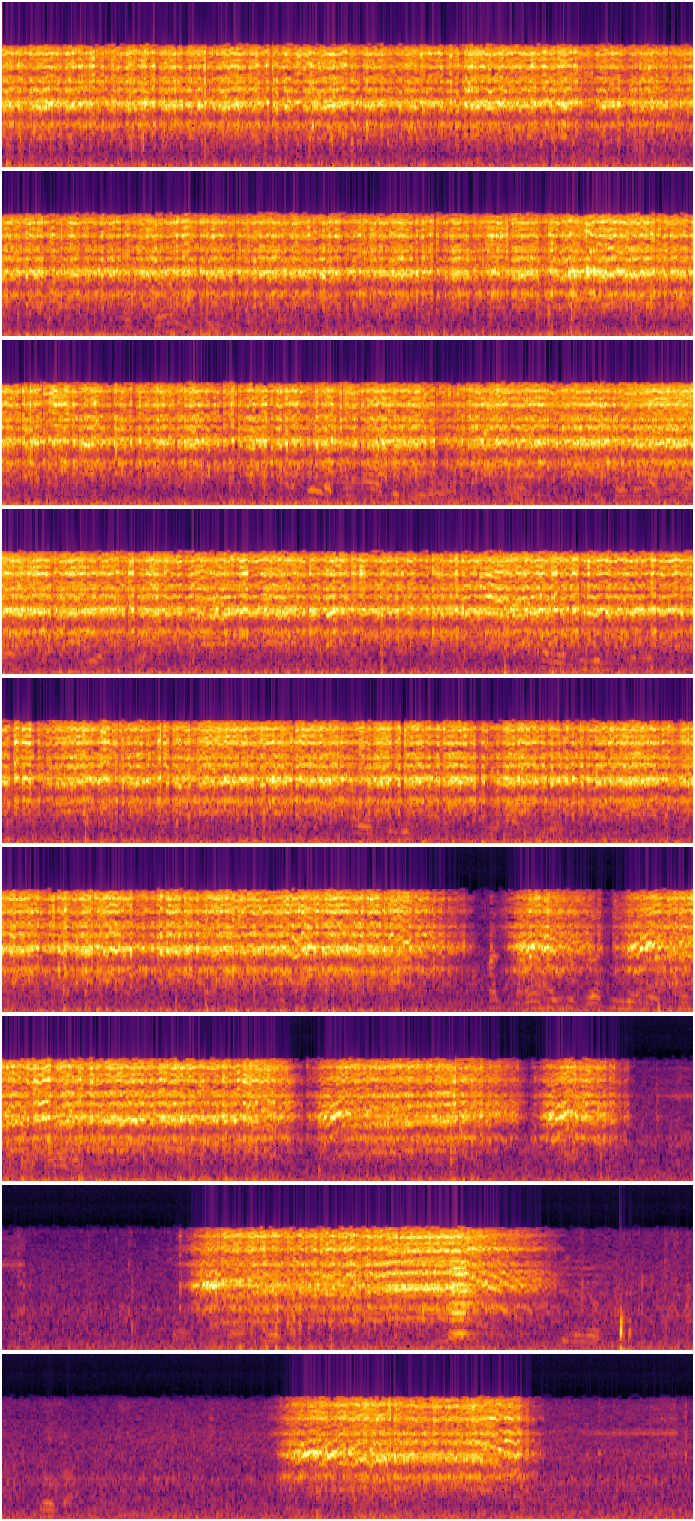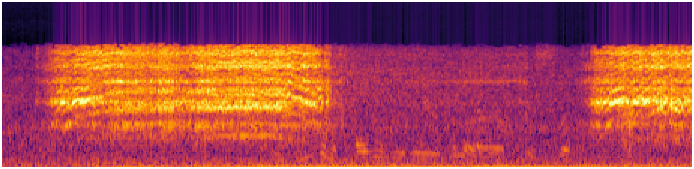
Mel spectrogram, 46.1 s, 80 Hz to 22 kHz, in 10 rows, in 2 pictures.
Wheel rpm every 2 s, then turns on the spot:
230, 230, 230, 230, 240, 230, 230, 230, 230, 230, 230, 230, 200, 90, 180, 100, 30, 160, 0, 100, 50, 140, 40.
40-42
